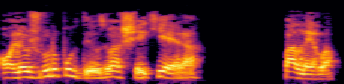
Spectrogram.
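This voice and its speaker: A woman's voice: lowish voice, normal speed, creaky, husky. A woman from Salvador, Brazil, a singer telling a story in casual chat, acting out the voices of the people in it and swearing freely. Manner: animated, acts out quoted dialogue, swears casually. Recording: dull lo-fi recording.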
